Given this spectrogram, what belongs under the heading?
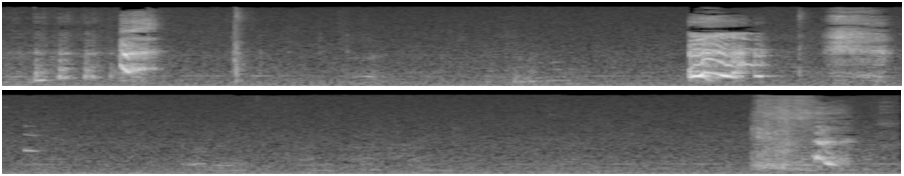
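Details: A few short, abrupt gulping sounds spaced seconds apart in a quiet room, from a person with persistent hiccups they can't stop while playing on a webcam; hiccups.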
